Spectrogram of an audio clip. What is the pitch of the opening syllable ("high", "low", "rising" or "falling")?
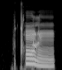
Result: high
